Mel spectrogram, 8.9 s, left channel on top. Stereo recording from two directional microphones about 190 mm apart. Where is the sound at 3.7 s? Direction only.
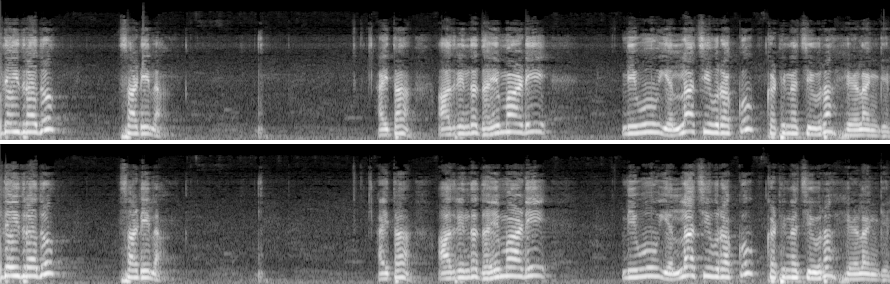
45° right (ahead or behind).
